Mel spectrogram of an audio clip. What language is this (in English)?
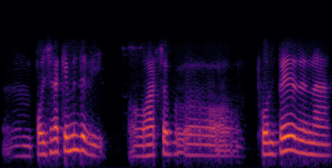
Odia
